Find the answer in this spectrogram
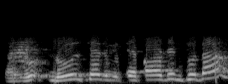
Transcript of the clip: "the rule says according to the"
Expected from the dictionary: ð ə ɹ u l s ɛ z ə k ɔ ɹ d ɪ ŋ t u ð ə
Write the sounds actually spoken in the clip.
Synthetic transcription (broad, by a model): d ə ɹ u l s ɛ ə k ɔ ɹ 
